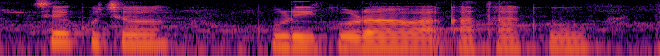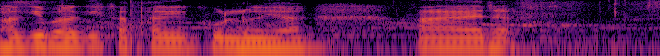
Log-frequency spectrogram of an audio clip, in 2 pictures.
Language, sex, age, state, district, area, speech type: Santali, female, 30-45, West Bengal, Malda, rural, spontaneous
